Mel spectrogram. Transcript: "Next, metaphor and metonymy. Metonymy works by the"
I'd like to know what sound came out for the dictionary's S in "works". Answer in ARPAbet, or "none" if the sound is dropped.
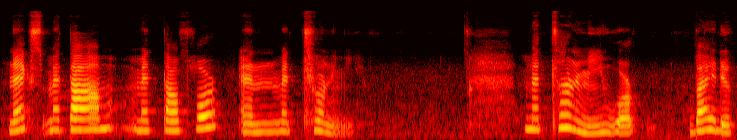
none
